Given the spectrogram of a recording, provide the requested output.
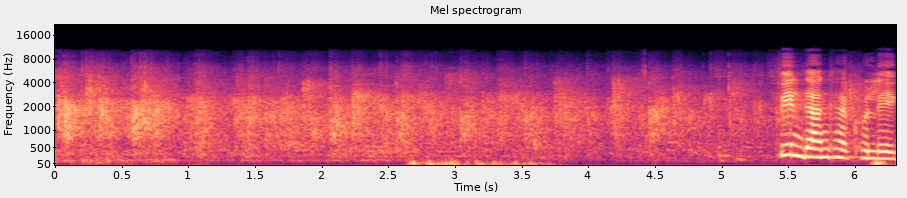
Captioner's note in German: Beifall bei der SPD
